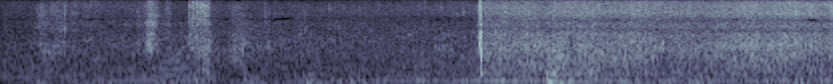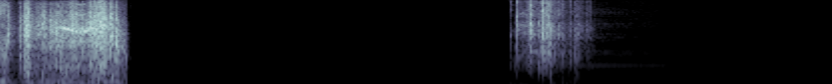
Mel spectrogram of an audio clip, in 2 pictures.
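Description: A person jumping into the sea: splashing and sloshing water, with a sharp splash about two seconds in. The sound then cuts off abruptly to silence about three and a half seconds in, broken only by one short burst about five seconds in.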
